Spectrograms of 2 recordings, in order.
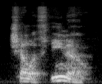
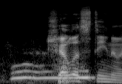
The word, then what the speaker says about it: Celestino: for Laughing Place, Celestino. That is the proper Italian pronunciation. Is it really? Celestino, yes.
